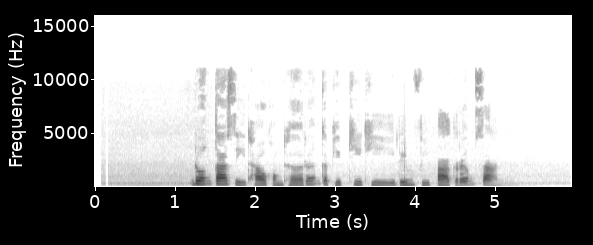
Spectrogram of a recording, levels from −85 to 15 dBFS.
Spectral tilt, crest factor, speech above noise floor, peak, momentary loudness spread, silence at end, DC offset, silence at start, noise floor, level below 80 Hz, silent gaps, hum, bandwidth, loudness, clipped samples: -5 dB/octave; 22 dB; 43 dB; -4 dBFS; 16 LU; 0.95 s; under 0.1%; 1.2 s; -67 dBFS; -82 dBFS; none; none; 11.5 kHz; -25 LUFS; under 0.1%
